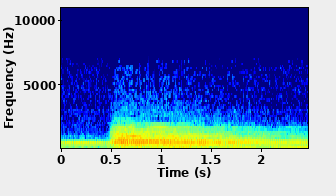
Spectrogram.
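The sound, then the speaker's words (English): A single church bell strikes once, loud, marking the hour of one, its deep, rich tone humming and slowly fading after the blow. No voices are present. “But as the bell sounded, light flashed up in the room.”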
